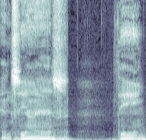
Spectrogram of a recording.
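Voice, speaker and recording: Soft-spoken, a man talks quietly. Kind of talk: ASMR haul video, casual talk to camera.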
